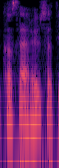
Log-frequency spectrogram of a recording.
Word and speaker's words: Konserthuset: The way they've designed the, I think you pronounce it, the Konserthuset? – Konserthuset, yes.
